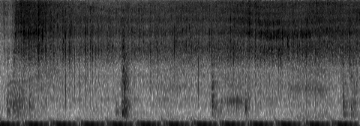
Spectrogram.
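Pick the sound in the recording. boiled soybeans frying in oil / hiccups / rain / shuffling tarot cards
boiled soybeans frying in oil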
